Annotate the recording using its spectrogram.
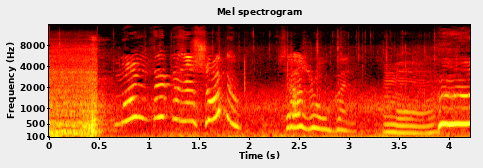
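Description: A portable butane gas torch hissing as it lights firewood in a kettle grill, cut off abruptly about half a second in. After that comes a high-pitched voice with short, rising and falling phrases.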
